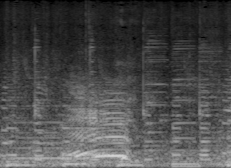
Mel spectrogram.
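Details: A weak cow caught or stuck gives a drawn-out, slightly rising moo partly masked by men talking and background noise.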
